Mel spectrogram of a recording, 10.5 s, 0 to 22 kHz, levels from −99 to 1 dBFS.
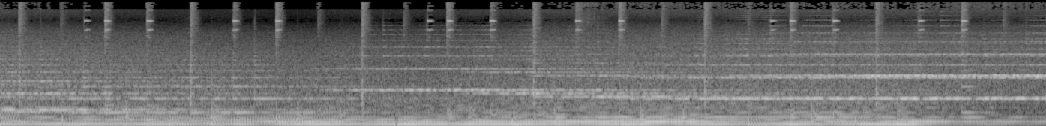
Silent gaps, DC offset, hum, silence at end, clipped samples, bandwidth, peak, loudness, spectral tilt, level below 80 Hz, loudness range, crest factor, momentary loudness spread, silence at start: none; under 0.1%; none; 0 s; under 0.1%; over 20 kHz; -10 dBFS; -24 LUFS; -4 dB/octave; -30 dBFS; 3 LU; 14 dB; 5 LU; 0 s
